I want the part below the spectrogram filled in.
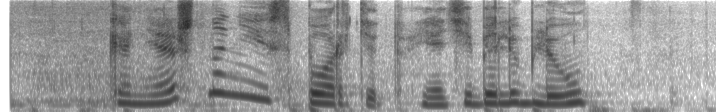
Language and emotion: Russian, positive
